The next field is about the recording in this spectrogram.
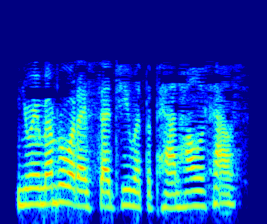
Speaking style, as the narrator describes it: he asked

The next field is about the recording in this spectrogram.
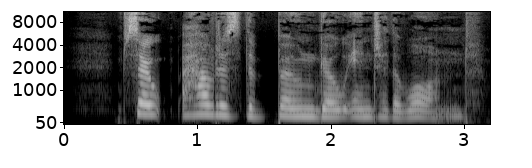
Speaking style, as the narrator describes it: Marina asked in a perplexed voice

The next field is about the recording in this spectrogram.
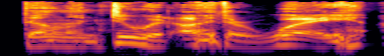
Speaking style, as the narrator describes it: I growled

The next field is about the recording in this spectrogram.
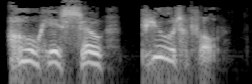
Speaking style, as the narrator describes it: he heard Sansa's fervent whisper

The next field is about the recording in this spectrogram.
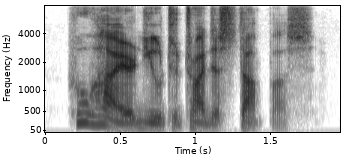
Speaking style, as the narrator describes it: she couldn't keep from blurting

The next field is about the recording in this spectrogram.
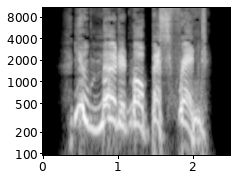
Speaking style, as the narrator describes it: he sobbed in the same magic-enhanced voice

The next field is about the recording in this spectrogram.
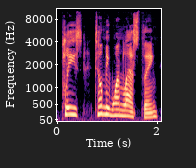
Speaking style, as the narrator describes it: I begged

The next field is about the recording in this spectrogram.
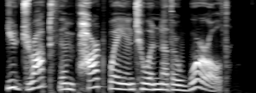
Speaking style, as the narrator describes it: snapped the female godling

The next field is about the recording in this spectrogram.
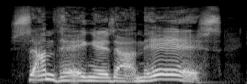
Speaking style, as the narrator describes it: he howls

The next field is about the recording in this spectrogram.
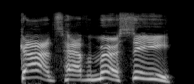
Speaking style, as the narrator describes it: shouted Captain Reynolds

